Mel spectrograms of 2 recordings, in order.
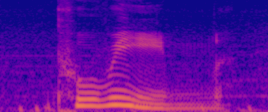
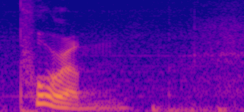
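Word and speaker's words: פורים: with the letter P two vowels the shuruk and the hii therefore two syllables the first syllable would be pu mitsuya the second syllable re put the word together together you get puim in English we call it purum and Purim is the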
